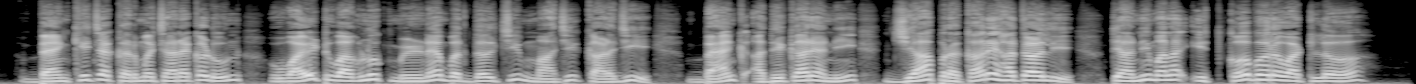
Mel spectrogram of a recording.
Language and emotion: Marathi, happy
